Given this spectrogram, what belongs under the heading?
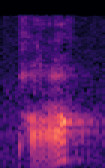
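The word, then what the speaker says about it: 扒: radical on the left it's pronounced either second tone pa pa or first tone depending on the meaning for this reason it's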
